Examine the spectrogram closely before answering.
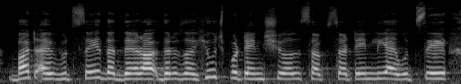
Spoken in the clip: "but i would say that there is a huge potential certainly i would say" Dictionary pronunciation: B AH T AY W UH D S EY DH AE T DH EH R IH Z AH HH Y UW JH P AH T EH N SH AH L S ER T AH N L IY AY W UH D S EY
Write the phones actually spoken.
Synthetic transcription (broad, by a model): B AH T AY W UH D S EY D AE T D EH R IH Z AH HH Y UW JH P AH T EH N SH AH L S ER T AH N L IY AY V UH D S EY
